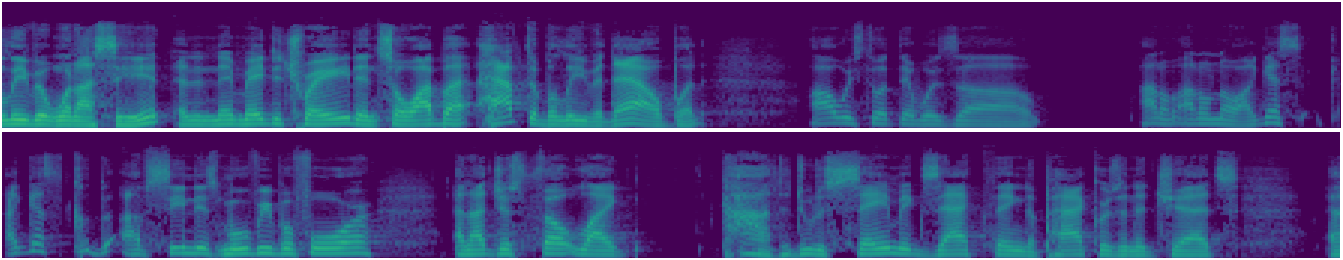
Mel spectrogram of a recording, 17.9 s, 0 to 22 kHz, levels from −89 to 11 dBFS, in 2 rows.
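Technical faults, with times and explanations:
0.53–0.58 s: microphone overload. A brief harsh, crackling edge lands on the loudest peak, which drives about 2 dB past the converter's limit and flattens a small fraction of the samples. The likely cause is an input volume set high enough that the converter cut off the waveform tops.
1.02 s and 3.06 s: microphone volume stepped down. The voice and background drop together, suddenly, by about 3 dB each time, the first soon after the distorted peak. This is likely call software hearing the overload and cutting the device's input gain in one jump.
9.44–10.47 s: zipper noise. A ticking rides on the sound while the level changes by roughly 10 dB in 3 dB steps, about four per second. Each step changes the gain instantly with no smoothing, so it puts a small click into the waveform.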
